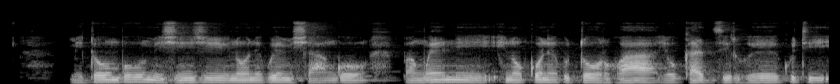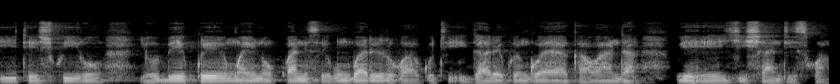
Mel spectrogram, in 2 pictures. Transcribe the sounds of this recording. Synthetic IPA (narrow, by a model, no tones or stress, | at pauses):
mito̞mbo̞miʒind͡ʒiːno̞ːne̞kwe̞miʃaŋɡo̞pamwe̞niino̞ko̞nekuto̞rwajo̞ɡʱad͡zirwe̞kutiiːtʰe̞ʃkwiɾo̞jo̞ɓe̞kwe̞mwaino̞kwanisekuŋɡwaɾirwakutʰḭḭɡʱaɾe̞kwe̞ŋɡuʋajakawandauje̞eit͡ʃiʃandiːswa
